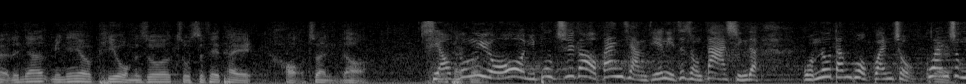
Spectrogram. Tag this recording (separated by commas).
Speech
